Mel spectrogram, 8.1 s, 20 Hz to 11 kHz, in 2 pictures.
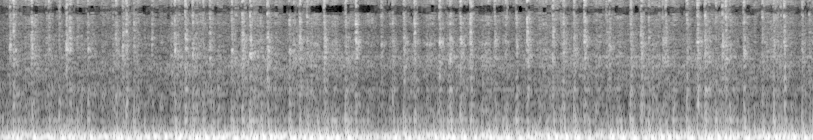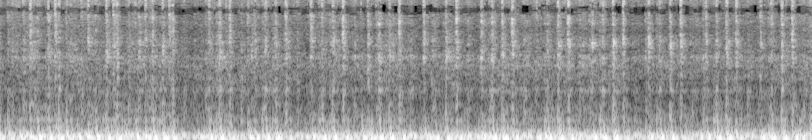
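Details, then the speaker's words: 383 stroker V8 in a 1972 Chevrolet Camaro, sat since 2011, idling: loud deep idle with rapid ragged puffing and chuff at a leaking header flange, strong enough to blow a rag. "let's slip it on the header there is what is pretty much just sounding terrible"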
